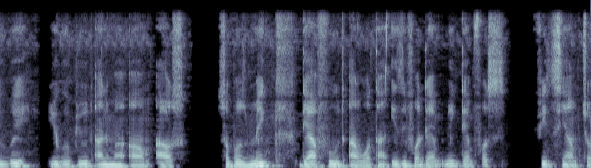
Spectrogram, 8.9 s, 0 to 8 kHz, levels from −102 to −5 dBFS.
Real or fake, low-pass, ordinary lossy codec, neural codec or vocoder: real; 7.2 kHz; none; none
